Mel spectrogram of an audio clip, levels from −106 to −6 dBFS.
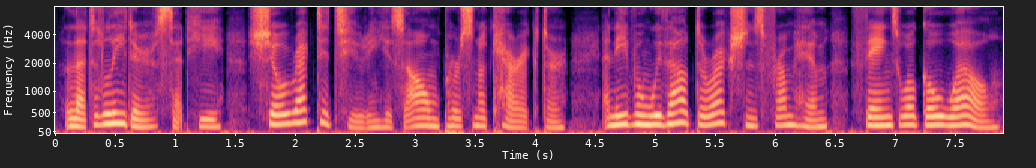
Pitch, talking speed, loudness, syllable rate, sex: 190 Hz, 165 wpm, -20 LUFS, 4.9 syllables/s, female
